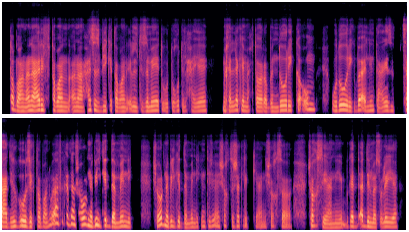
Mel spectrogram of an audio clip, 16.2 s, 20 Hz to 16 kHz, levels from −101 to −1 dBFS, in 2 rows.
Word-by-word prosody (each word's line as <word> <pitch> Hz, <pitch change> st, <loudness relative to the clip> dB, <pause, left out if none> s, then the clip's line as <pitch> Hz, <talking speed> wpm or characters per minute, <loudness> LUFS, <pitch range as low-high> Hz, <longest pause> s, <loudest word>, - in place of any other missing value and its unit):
طبعًا. 145 Hz, -10 st, +3 dB
أنا 150 Hz, -1 st, +6 dB
عارف 160 Hz, +2 st, +4 dB
طبعًا، 145 Hz, -3 st, +3 dB, 0.3 s
أنا 130 Hz, -2 st, +1 dB
حاسِس 160 Hz, 0 st, -1 dB
بيكِ 145 Hz, +1 st, -4 dB
طبعًا، 130 Hz, -2 st, -1 dB
الالتزامات 140 Hz, +3 st, -2 dB
وضغوط 140 Hz, +5 st, -8 dB
الحياة 140 Hz, +1 st, -4 dB, 0.3 s
مخلّاكِ 145 Hz, +3 st, -1 dB
محتارة 130 Hz, -3 st, -1 dB
من 125 Hz, 0 st, -5 dB
دورِك 155 Hz, -1 st, +2 dB
كأُم 180 Hz, -1 st, -1 dB, 0.3 s
ودورِك 155 Hz, -1 st, +3 dB
بقى 165 Hz, -, +4 dB
إن 140 Hz, -, -2 dB
أنتِ 150 Hz, +1 st, -6 dB
عايزة 140 Hz, +1 st, -3 dB, 0.2 s
تساعدي 145 Hz, +1 st, +4 dB
جوزِك 155 Hz, -2 st, +4 dB
طبعًا 150 Hz, +1 st, -3 dB
وعلى 255 Hz, +4 st, +3 dB
فكرة -, -, -4 dB
ده 225 Hz, -1 st, +3 dB
شعور 205 Hz, +2 st, +3 dB
نبيل 190 Hz, +4 st, +5 dB
جدًا 155 Hz, -5 st, +5 dB
منِّك، 145 Hz, 0 st, -1 dB, 0.4 s
شعور 195 Hz, +3 st, +3 dB
نبيل 160 Hz, -1 st, +1 dB
جدًا 145 Hz, -4 st, -3 dB
منِّك 135 Hz, +3 st, -7 dB
أنتِ 155 Hz, 0 st, -8 dB
ش 160 Hz, -, -5 dB, 0.2 s
شخص 170 Hz, -1 st, -9 dB
شكلِك 160 Hz, +1 st, -4 dB
يعني 75 Hz, 0 st, -8 dB
شخصة -, -, -5 dB, 0.3 s
شخص 170 Hz, -4 st, -1 dB
يعني 120 Hz, +1 st, -2 dB
بجد 150 Hz, +1 st, 0 dB
قد 155 Hz, -, +3 dB
المسؤولية 140 Hz, +1 st, 0 dB
145 Hz, 170 wpm, -24 LUFS, 135-160 Hz, 0.4 s, أنا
